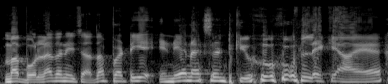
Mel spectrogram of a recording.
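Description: Excitable man commenting on a game. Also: on the high side, normal speed. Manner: excitable, playful, frequent exclamations. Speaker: gaming channel host.

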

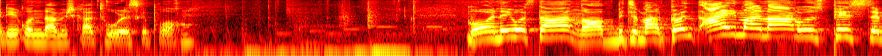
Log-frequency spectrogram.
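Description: A male streamer giving live commentary on a racing game, chatting with viewers and swinging from low mutters to high-pitched yells. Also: creaky. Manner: chatty, greets and answers viewers. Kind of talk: live gameplay commentary and chat reading.

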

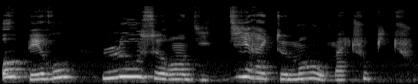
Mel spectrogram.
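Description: A woman narrating a children's storybook in a slow, expressive way. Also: high voice.

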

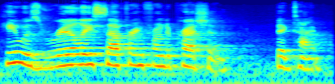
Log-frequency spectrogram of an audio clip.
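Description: A woman's voice: medium pitch, moderate pace, slight background noise. A middle-aged woman from Northeast Nebraska giving an earnest, direct personal testimony at a school conference, acting out the dialogue she quotes. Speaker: conference speaker. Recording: echoey hall, long reverb.

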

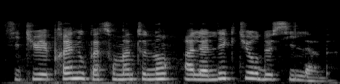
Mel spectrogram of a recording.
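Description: A primary school reading teacher speaks in a fairly high voice at a moderate pace, and the recording is muffled. She gives young children a slow, clearly articulated lesson, patient and encouraging, stretching out every word and syllable.

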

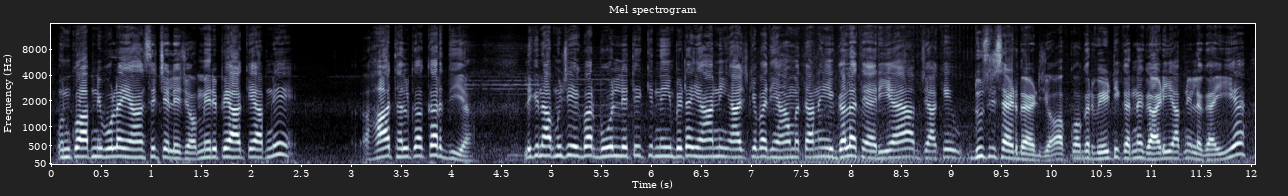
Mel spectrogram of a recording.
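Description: A man's voice: high voice, fairly quick. A young man with a Kashmiri accent, earnestly recounting in an interview how he was beaten, pleading and repeating himself. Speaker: interviewee, assault victim. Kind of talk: emotional eyewitness account. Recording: outdoor street noise behind.

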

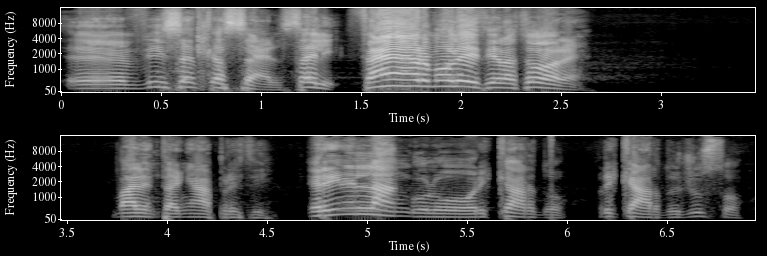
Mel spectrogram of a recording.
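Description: A man running a basketball coaching clinic on the court, directing players with quick commands and frequent "ok?". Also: fairly high pitch, very animated, vocal fry, no echo. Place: indoor sports hall.

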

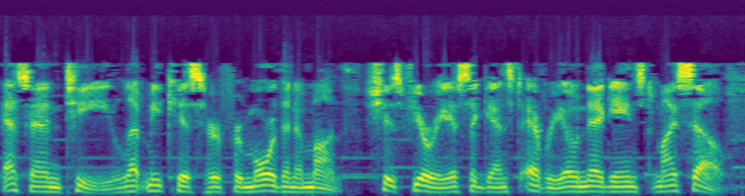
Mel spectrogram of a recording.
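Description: A man's voice: low voice, fairly even intonation, moderate pace, close to an everyday voice. A man reading as a gloomy, tipsy fairground clown who speaks in a tragic voice. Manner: tragic, brooding. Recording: dull recording with faint music.

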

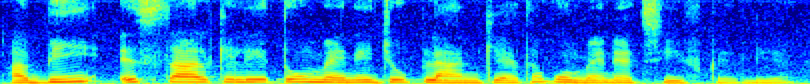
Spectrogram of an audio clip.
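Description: A woman's voice: medium pitch, fairly even intonation, moderate pace, mellow. A woman answering interview questions as an actress and entrepreneur, earnest and matter-of-fact.

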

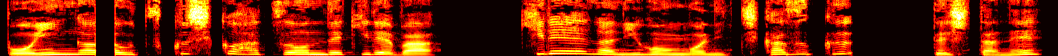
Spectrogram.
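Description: A woman from Japan teaching pronunciation, speaking clearly and deliberately and modeling each syllable one at a time. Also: high voice, animated, darkish tone, no echo, studio quality. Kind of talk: slow, careful teaching of pronunciation.

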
